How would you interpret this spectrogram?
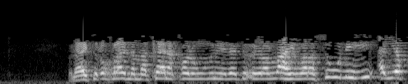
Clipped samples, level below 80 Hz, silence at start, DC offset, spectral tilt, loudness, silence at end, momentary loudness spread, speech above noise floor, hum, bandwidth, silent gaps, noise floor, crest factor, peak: under 0.1%; -52 dBFS; 0.7 s; under 0.1%; -7 dB/octave; -15 LUFS; 0 s; 6 LU; 37 dB; none; 4.4 kHz; none; -51 dBFS; 16 dB; 0 dBFS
